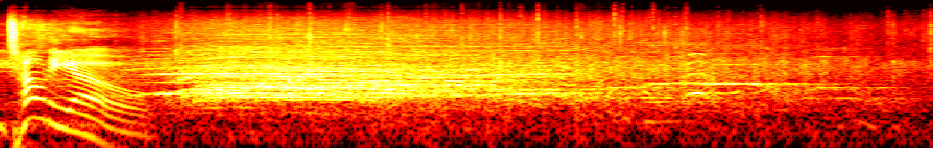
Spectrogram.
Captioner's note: audience cheering and applauding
